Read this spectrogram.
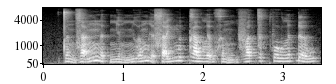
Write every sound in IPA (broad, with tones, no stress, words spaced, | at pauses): t̪ə˧˩nza̰˧˥ŋ nə˨˩t̚ɲɨ˧˩n ɲṵ˧˥ə̯mḭ˧˨ə̯sa̰˧˥jme˦˥p̚ ɣa˧wlə̰˧˥wxə˧˩m ŋi̤˨˩va˦˥t̚zə˦˥t̚fo˧w lə˦˥t̚ɗə˨˦w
